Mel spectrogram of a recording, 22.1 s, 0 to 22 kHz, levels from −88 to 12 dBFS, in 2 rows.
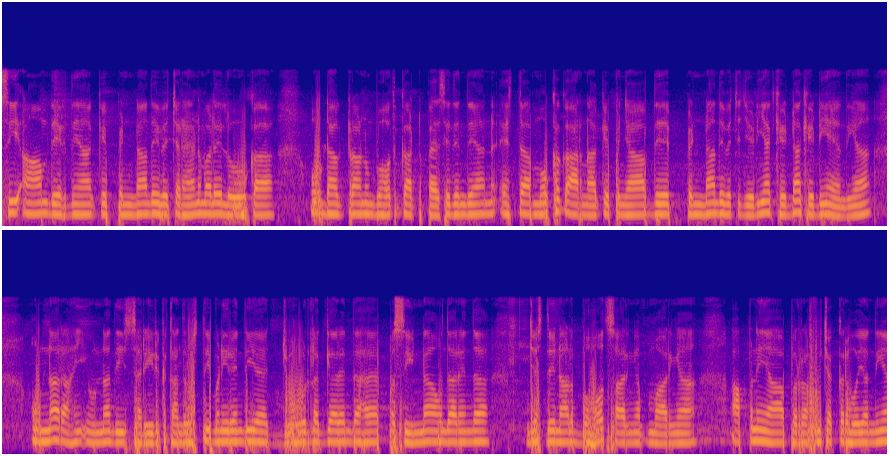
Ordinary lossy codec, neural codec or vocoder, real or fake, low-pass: none; none; real; 7.2 kHz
